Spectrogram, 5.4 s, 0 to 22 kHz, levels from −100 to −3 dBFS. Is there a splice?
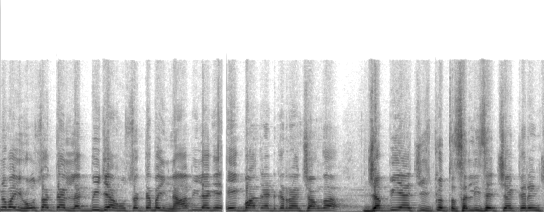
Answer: no; 0 cuts

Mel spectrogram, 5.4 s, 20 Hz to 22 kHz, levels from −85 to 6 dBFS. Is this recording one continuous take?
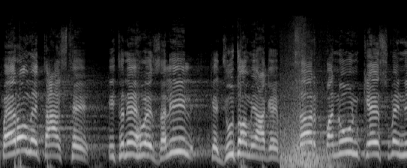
no; 1 cut; at 3.7 s

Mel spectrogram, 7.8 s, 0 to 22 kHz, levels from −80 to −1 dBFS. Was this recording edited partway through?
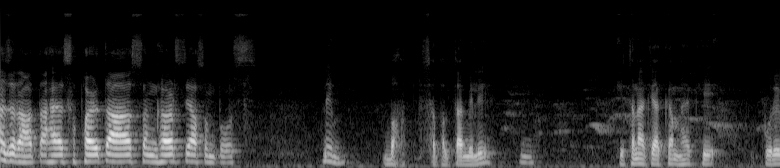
no; 0 cuts

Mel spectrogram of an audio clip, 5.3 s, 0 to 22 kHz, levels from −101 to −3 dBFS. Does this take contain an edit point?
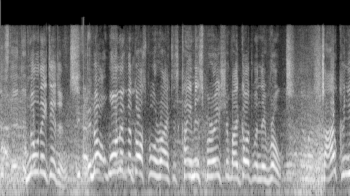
yes; 1 cut; at 1.2 s

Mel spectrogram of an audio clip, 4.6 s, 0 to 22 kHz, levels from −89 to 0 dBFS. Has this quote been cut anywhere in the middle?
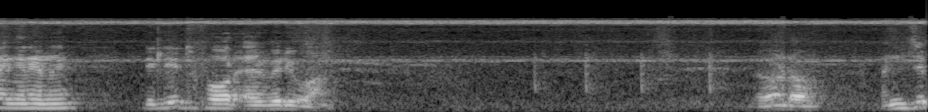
yes; 1 cut; at 3.8 s

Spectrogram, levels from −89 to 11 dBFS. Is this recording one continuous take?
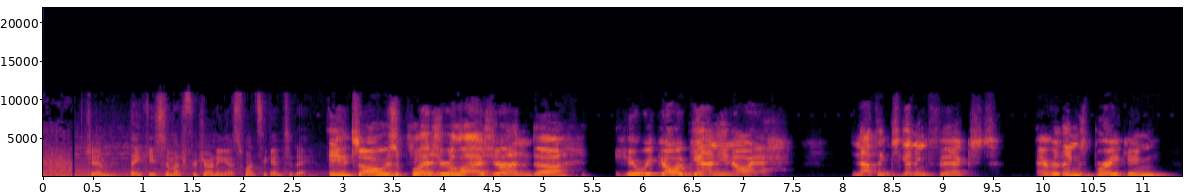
yes; 0 cuts

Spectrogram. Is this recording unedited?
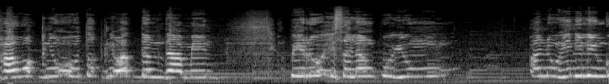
yes; 0 cuts

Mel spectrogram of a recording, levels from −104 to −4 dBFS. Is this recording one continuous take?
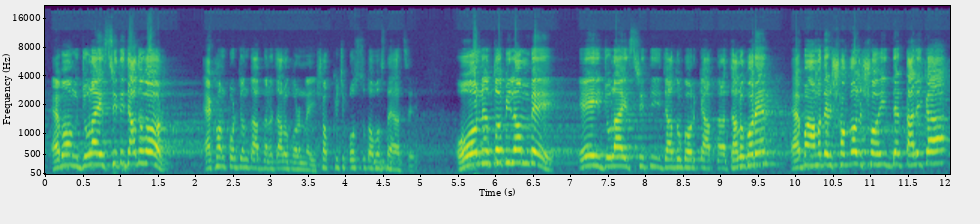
yes; 0 cuts

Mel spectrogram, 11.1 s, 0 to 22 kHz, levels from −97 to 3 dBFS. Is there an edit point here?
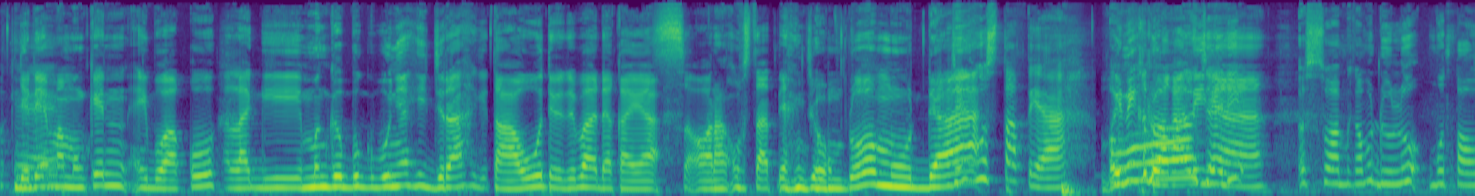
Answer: yes; 4 cuts; at 1.7 s, 3.6 s, 5.1 s, 8.1 s

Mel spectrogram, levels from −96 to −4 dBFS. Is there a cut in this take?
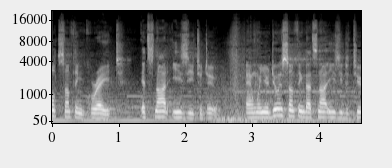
yes; 1 cut; at 1.2 s

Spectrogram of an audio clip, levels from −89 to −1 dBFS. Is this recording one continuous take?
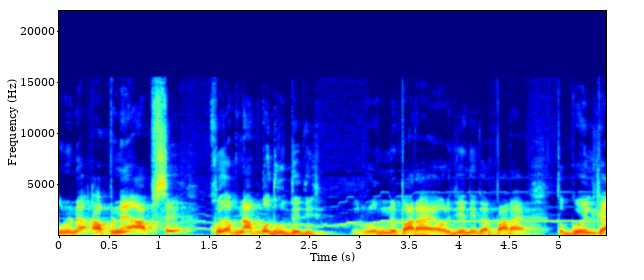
no; 1 cut; at 3.1 s

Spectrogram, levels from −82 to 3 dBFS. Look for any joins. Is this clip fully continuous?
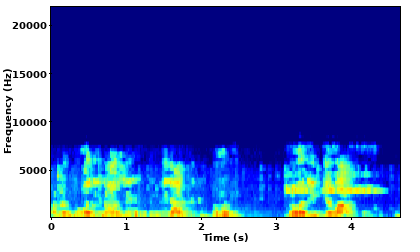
yes; 0 cuts

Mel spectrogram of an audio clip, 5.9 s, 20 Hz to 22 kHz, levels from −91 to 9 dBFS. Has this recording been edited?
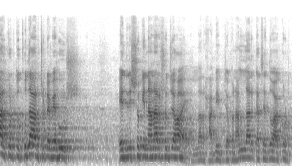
yes; 1 cut; at 4.1 s

